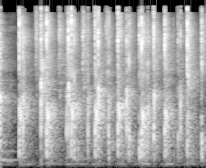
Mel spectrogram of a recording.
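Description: A short round of applause from a small group, with steady, fairly quick hand claps repeating close by at a moderate volume. No one speaks during it.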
